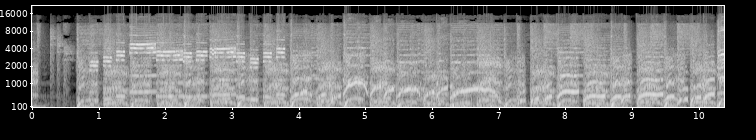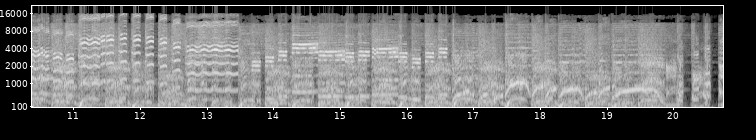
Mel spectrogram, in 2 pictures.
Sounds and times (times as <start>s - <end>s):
Music: 0.0s - 20.7s.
